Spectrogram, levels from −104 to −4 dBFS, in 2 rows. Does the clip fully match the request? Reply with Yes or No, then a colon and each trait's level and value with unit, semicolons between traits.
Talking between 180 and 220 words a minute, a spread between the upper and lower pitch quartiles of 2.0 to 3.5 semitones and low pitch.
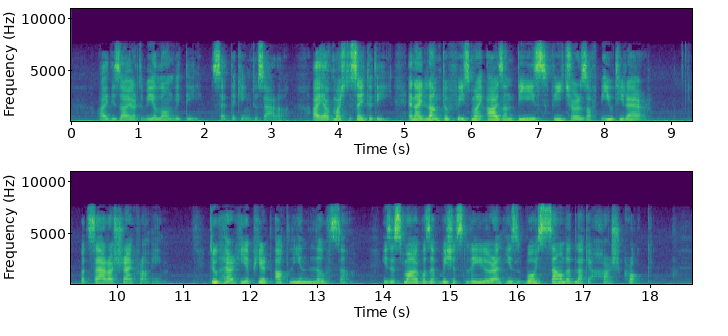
No: average, 185 wpm; average, 4.3 semitones; low, 130 Hz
